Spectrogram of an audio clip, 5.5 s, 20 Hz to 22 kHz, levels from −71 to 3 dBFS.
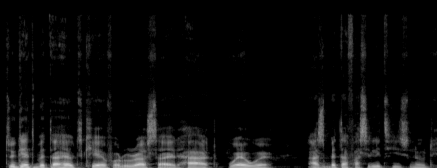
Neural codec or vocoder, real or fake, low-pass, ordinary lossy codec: none; real; none; none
